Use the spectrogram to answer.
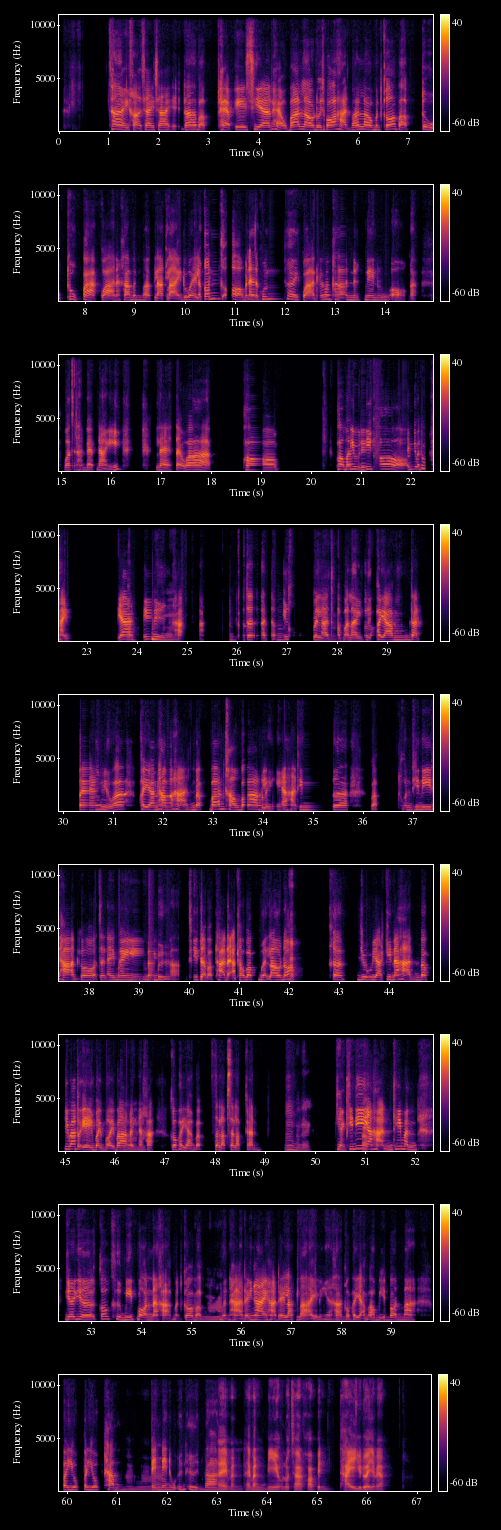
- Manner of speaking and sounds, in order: other background noise; distorted speech; in English: "Meatballs"; in English: "Meatballs"; mechanical hum
- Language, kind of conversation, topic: Thai, unstructured, คุณเคยลองทำอาหารต่างประเทศไหม แล้วเป็นอย่างไรบ้าง?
